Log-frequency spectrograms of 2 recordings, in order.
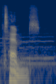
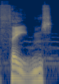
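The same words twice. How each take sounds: First: It begins with a plain t sound. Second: It begins with a th sound. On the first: The speaker calls it right. "they say the Thames" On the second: The speaker calls it wrong. "nobody says the Thames"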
